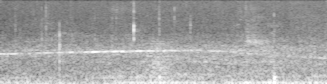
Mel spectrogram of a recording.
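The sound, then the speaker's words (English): Sirens wail faintly beneath a dense, low rumble of background noise, a thin steady tone that bends slightly up and then down. “I don't know what you're going to do with all the sirens in the background.”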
